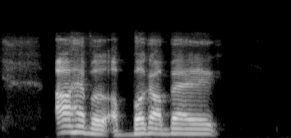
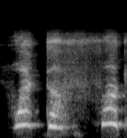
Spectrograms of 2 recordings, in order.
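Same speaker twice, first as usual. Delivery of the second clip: much higher, very slow, stretched-out disbelief; drawn-out disbelief; 14 semitones higher, much slower than usual. Retold or imitated. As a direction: stretch every word like you can't believe it. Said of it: "I'm like".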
